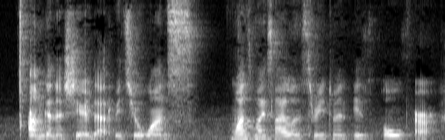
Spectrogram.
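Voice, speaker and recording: Bright and sharp in tone, a woman's voice carries audible room echo. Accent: Serbian. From Serbia. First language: Serbian. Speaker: spiritual coach. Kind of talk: live stream guidance talk. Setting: live stream. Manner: halting, many fillers.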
